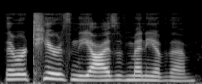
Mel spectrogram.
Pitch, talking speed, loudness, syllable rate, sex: 205 Hz, 295 wpm, -15 LUFS, 6.8 syllables/s, female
